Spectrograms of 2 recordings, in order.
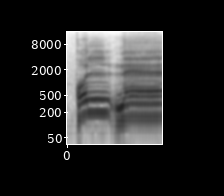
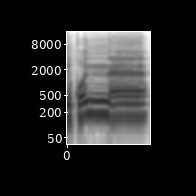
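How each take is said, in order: First: قلنا with the لام sounded before نون, slowly; clear lam. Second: قلنا as قنّا with the لام assimilated into نون; merged lam. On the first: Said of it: "وأرجع بلساني تاني". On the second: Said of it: "ما أقولش". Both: Shown as a demonstration.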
